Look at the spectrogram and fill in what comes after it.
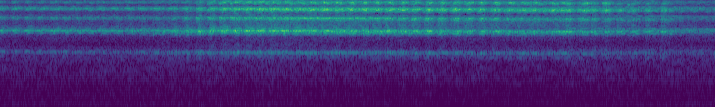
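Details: Evening cicada calling beside an abandoned toilet: a high, metallic, rapidly pulsing trill with evenly spaced beats, about four per second, swelling in loudness after two seconds and then fading slightly toward the end.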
